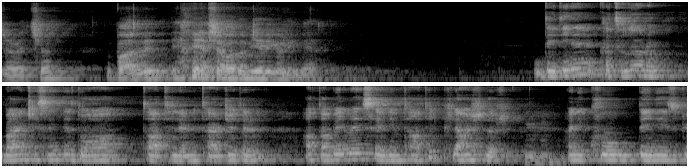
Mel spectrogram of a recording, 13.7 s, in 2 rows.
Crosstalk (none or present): none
